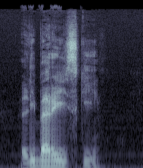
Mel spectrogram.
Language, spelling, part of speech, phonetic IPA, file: Polish, liberyjski, adjective, [ˌlʲibɛˈrɨjsʲci], Pl-liberyjski.ogg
